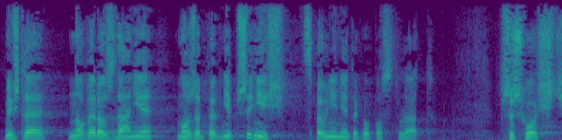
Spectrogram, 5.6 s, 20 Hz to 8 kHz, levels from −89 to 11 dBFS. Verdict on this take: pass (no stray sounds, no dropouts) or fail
pass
